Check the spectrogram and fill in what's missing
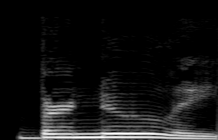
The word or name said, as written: Bernoullian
